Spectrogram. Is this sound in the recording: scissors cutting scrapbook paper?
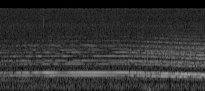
no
